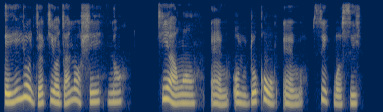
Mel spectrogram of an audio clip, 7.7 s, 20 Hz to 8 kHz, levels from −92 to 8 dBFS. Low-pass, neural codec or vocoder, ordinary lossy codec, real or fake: 7.2 kHz; codec, 16 kHz, 16 kbps, FunCodec, trained on Chinese and English, 50 frames a second; none; fake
